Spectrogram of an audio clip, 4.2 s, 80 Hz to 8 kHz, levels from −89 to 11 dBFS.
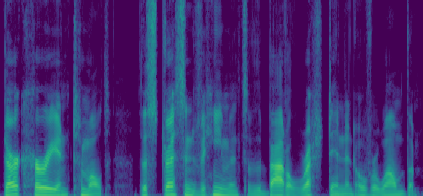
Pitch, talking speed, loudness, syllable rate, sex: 115 Hz, 240 wpm, -22 LUFS, 6.9 syllables/s, male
